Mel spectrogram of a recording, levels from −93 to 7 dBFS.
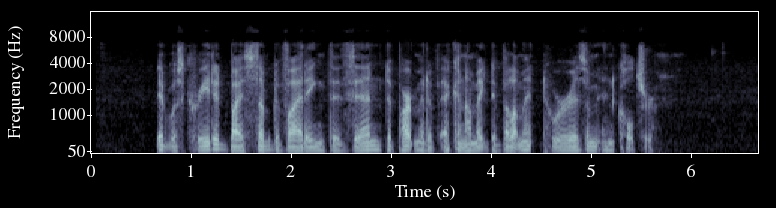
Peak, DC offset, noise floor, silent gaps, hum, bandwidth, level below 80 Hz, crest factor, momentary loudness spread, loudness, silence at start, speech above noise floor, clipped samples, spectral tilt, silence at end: -2 dBFS; under 0.1%; -71 dBFS; none; none; 7.2 kHz; -44 dBFS; 26 dB; 8 LU; -26 LUFS; 0.65 s; 46 dB; under 0.1%; -5 dB/octave; 1.05 s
